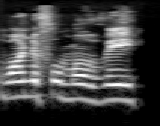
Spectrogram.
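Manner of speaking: normal talking voice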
